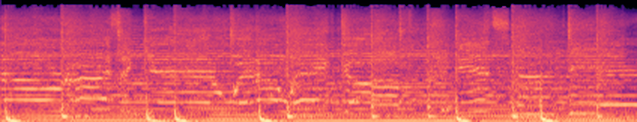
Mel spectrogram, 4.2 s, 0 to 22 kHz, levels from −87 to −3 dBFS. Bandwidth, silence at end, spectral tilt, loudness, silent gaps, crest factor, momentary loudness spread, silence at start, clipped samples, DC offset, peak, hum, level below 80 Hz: 19 kHz; 0 s; -3.5 dB/octave; -14 LUFS; none; 10 dB; 1 LU; 0 s; under 0.1%; under 0.1%; -4 dBFS; none; -20 dBFS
